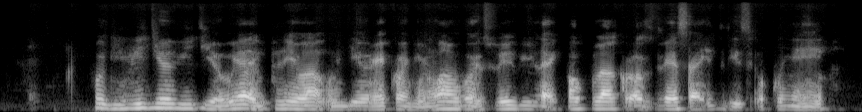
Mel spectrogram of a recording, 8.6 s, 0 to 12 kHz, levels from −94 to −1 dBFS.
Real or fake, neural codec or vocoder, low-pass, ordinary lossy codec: fake; codec, 44.1 kHz, 2.6 kbps, SNAC; 10.8 kHz; none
